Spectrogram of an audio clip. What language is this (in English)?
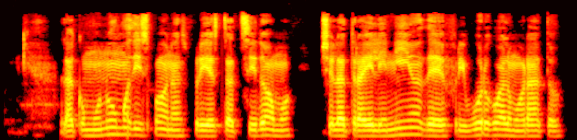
Esperanto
